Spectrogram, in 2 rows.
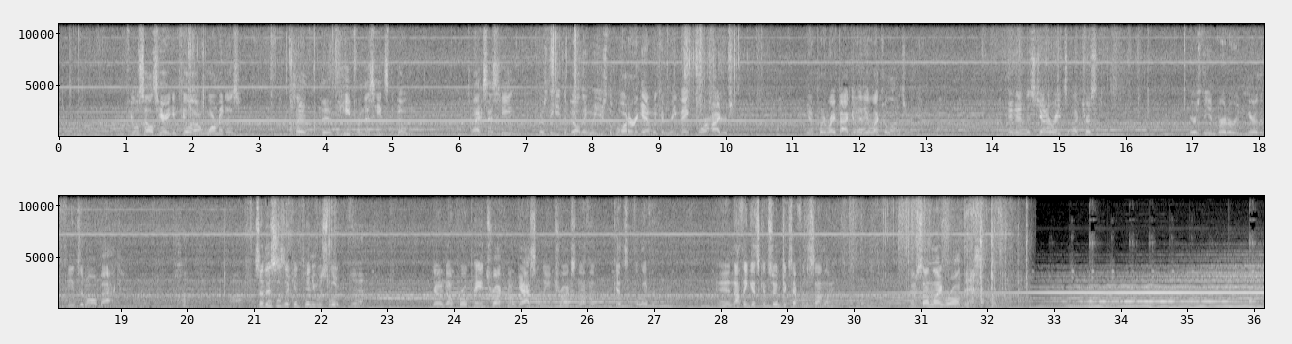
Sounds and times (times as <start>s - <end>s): Speech: 1.0s - 2.7s, 3.5s - 5.3s, 6.2s - 10.2s, 11.2s - 12.8s, 14.2s - 15.7s, 17.0s - 19.1s, 20.6s - 22.7s, 23.7s - 27.1s, 28.0s - 29.8s, 30.8s - 32.0s.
